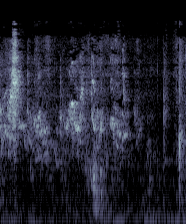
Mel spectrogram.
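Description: Caged parrots squawking and chirping in a lower cage crowded with birds, bright calls scattered throughout, with a voice speaking briefly near the start.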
